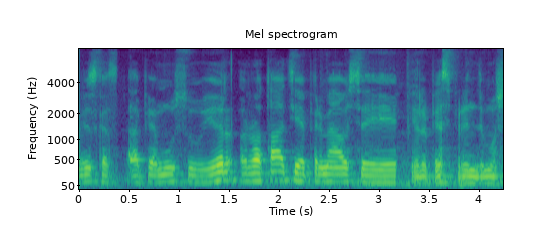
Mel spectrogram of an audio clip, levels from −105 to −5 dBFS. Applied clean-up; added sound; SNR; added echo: none; Cowbell; 16 dB; none.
